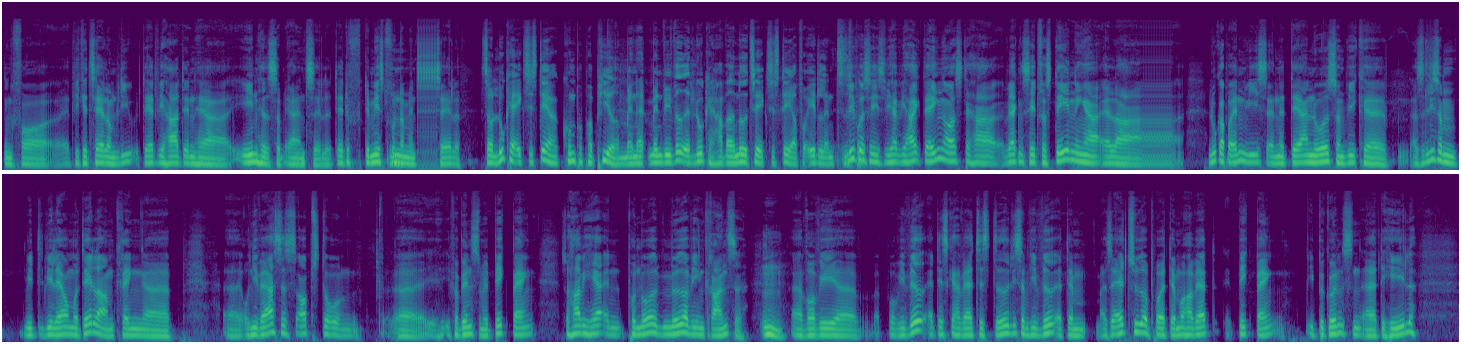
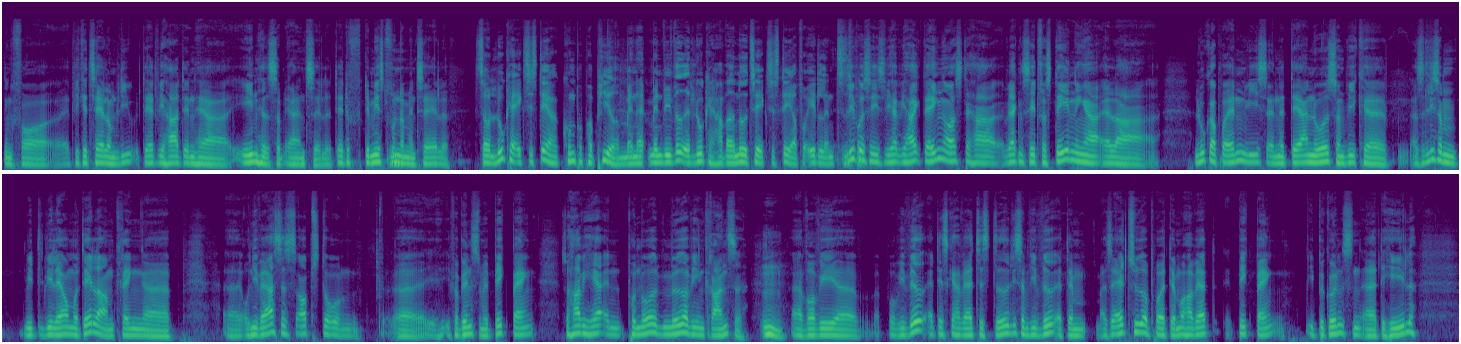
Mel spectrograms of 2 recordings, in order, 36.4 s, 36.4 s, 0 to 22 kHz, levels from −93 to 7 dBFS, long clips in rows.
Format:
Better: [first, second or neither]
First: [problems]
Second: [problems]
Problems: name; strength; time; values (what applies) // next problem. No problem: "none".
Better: second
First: audio freezing; at 5 s and at 14 s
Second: none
